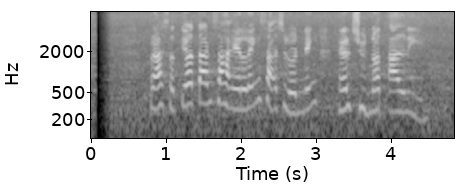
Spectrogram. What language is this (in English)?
Javanese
